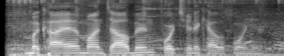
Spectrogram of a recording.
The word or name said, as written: Micaiah Montalbin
